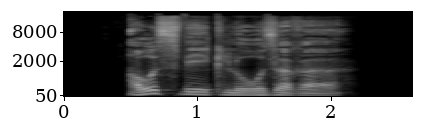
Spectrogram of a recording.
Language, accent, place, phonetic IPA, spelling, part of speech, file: German, Germany, Berlin, [ˈaʊ̯sveːkˌloːzəʁə], ausweglosere, adjective, De-ausweglosere.ogg
- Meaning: inflection of ausweglos: 1. strong/mixed nominative/accusative feminine singular comparative degree 2. strong nominative/accusative plural comparative degree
